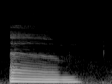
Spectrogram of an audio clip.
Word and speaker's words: Herb: Herb, yeah, the H is silent.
